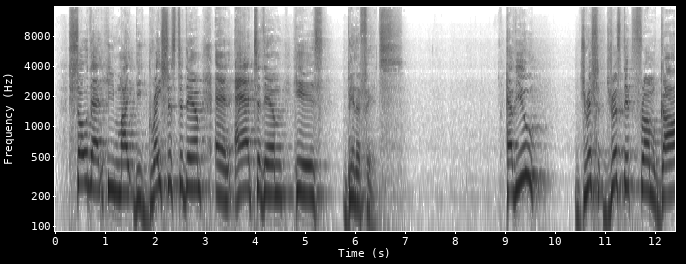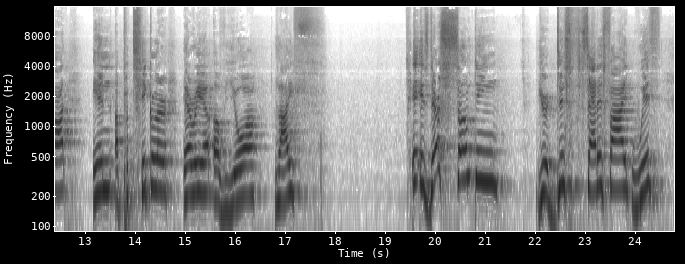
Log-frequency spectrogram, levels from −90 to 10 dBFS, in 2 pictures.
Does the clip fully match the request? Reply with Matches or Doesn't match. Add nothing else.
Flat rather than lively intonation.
Doesn't match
